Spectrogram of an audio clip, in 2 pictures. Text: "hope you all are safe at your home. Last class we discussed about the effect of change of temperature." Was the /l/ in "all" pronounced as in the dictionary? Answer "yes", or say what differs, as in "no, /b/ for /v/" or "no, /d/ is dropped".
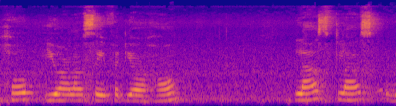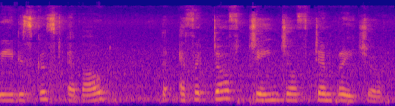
no, /n/ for /l/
